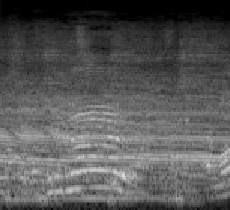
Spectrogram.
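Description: A man's voice in one drawn-out yell that rises and then falls in pitch, with music playing in the background.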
